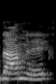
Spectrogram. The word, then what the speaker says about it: Dominique: bit okay for starters my name is Dominique it is pronounced Dominic so I'm gonna give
